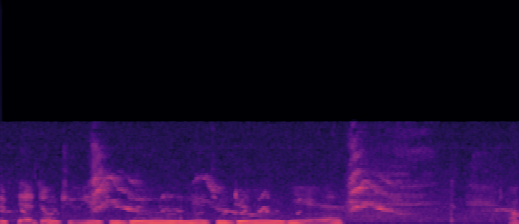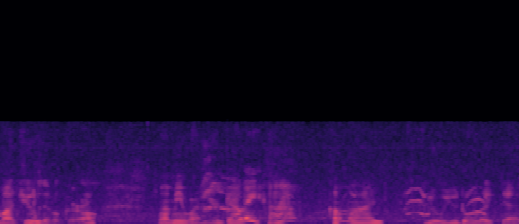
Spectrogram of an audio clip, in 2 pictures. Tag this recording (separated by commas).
Speech, inside a small room, pets, Dog, Animal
